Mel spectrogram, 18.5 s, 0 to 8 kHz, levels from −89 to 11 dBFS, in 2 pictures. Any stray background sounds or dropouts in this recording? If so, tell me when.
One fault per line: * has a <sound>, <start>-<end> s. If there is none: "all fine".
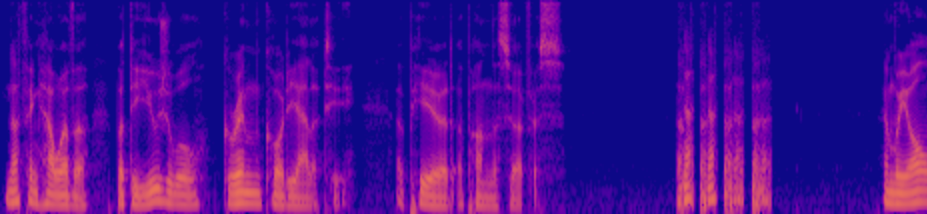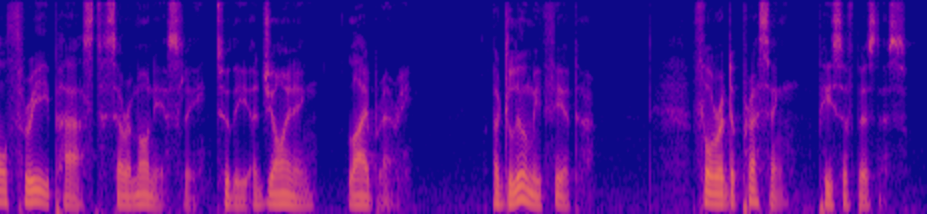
* has a laugh, 6.8-7.7 s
